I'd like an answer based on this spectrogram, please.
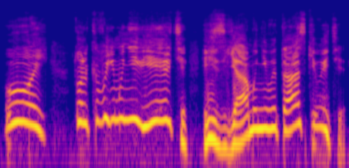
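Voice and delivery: put-on high, sly girl voice; capricious girl voice. A narrator's reading. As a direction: scheme like a little trickster. Ойка tricks the bear.

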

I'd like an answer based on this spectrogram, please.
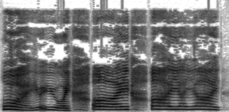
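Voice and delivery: slow, high, drawn-out ow-ow-ow; wailing in pain. A narrator's reading. Dentist unable to free his finger, wailing. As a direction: moan and yelp over a bitten finger. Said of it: "голосил мистер Лич".

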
